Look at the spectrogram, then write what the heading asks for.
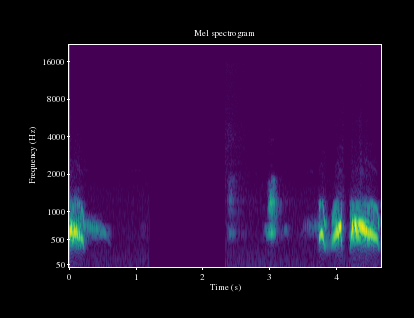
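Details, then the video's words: Calling coo of a spotted dove kept as a decoy, 'thổ sấm' voice style. A trailing coo tail, a few faint soft notes, then one clear low phrase of two short notes and a longer hoarse roll. "chim cu gáy thúc và gáy gọi cực đỉnh, chim cu gay kich boi nhanh noi"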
